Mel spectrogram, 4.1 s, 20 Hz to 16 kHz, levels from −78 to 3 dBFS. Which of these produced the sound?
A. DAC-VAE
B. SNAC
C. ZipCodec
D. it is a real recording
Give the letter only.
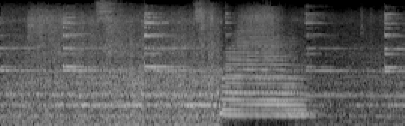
D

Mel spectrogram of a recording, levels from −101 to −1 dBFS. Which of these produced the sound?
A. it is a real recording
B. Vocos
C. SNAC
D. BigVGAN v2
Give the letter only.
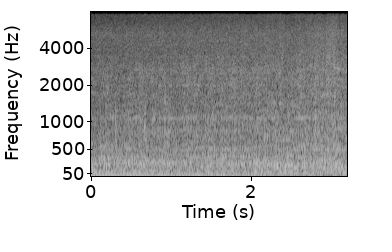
A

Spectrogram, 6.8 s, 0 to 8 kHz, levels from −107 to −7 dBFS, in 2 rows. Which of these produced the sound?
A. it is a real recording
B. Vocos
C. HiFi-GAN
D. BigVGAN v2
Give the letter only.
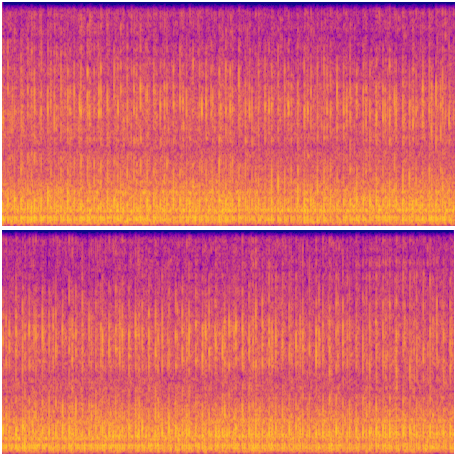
A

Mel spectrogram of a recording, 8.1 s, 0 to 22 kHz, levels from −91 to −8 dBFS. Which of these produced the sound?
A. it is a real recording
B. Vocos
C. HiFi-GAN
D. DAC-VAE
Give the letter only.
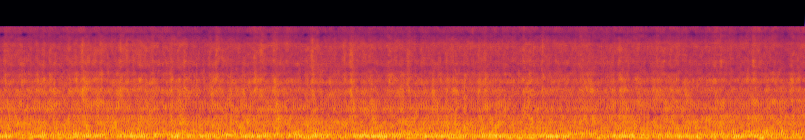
B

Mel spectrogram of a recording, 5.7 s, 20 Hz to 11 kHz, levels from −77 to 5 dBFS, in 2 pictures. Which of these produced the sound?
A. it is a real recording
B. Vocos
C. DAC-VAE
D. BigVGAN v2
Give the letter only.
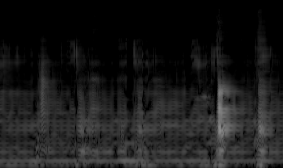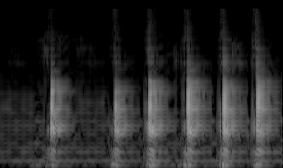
D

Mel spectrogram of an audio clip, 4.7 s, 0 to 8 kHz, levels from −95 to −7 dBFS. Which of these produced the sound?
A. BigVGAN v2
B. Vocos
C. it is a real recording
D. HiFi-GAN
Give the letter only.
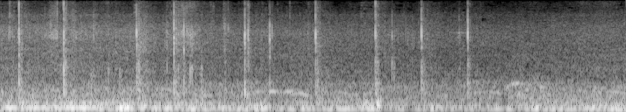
C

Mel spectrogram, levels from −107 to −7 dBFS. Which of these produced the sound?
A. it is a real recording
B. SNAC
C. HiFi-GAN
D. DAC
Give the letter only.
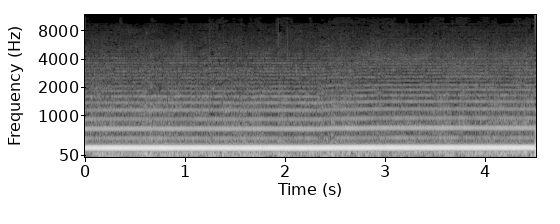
D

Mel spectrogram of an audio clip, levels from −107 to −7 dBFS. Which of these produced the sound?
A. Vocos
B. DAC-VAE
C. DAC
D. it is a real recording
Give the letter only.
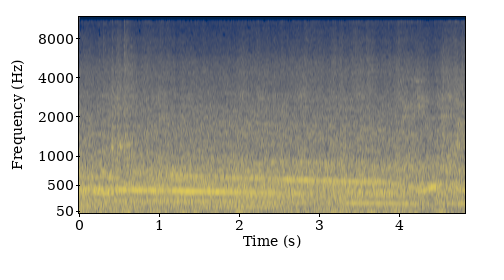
B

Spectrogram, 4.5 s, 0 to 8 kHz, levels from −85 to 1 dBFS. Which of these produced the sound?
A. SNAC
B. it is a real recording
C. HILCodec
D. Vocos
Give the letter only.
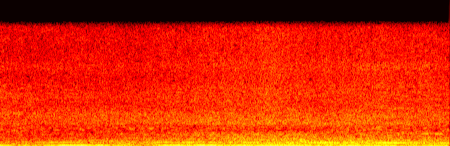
B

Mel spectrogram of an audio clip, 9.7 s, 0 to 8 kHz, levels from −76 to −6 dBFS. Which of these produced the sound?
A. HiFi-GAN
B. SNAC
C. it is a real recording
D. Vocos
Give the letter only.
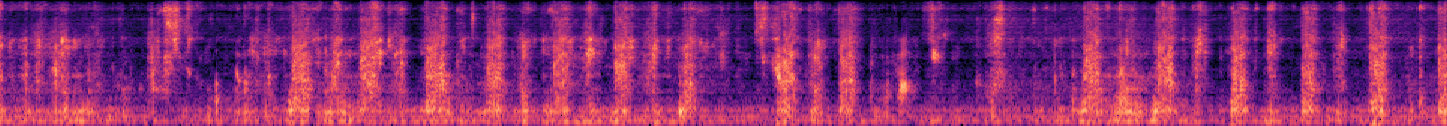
A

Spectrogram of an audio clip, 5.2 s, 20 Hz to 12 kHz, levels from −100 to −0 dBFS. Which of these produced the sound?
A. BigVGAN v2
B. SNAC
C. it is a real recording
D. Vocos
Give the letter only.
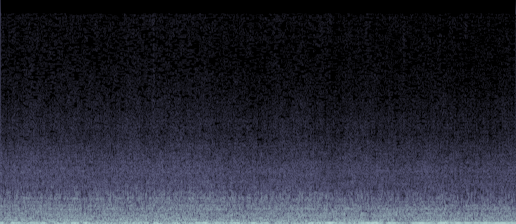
A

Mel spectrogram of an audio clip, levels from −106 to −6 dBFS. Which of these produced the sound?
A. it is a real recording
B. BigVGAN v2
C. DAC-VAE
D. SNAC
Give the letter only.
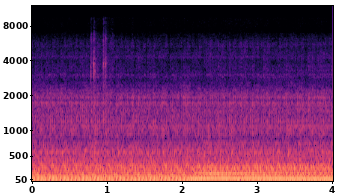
A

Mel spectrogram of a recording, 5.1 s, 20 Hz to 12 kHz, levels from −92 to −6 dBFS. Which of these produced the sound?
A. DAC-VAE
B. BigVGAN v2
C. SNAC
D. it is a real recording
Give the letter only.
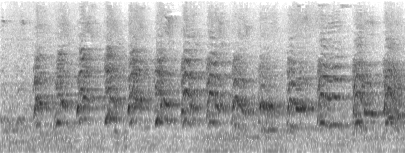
D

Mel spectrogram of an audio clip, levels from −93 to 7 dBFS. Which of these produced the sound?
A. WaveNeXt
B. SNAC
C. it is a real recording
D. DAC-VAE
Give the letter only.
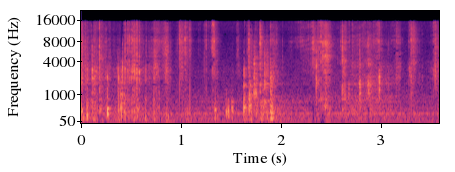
C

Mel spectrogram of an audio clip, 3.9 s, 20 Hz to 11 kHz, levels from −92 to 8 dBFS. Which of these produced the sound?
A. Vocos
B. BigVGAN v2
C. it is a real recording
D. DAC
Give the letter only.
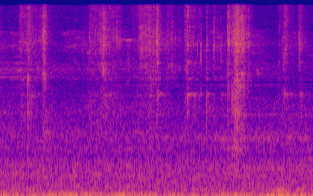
A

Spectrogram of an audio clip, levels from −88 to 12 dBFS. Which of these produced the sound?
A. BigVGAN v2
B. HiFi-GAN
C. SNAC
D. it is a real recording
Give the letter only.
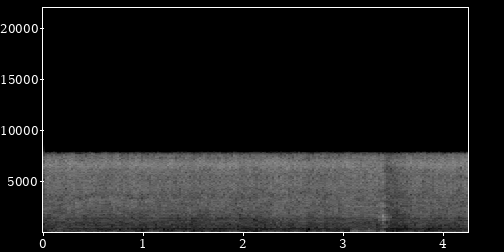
B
